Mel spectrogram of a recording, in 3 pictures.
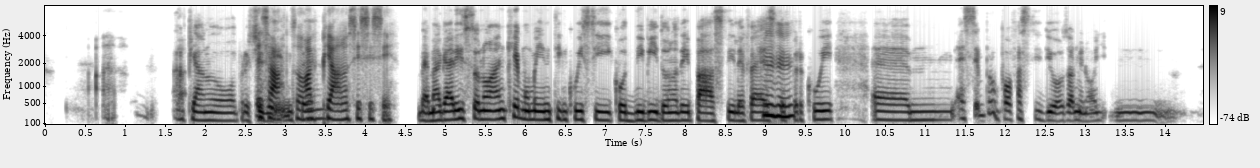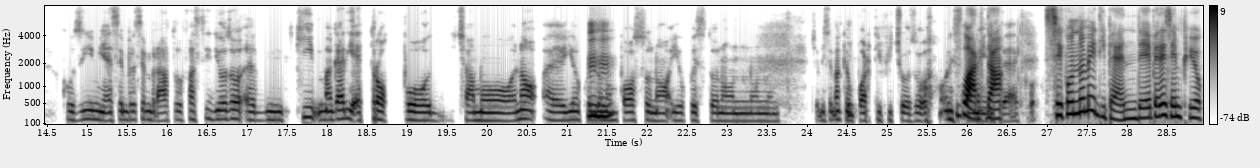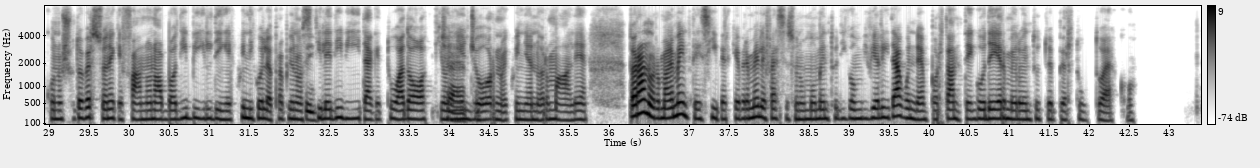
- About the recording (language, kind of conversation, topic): Italian, podcast, Come prepari piatti nutrienti e veloci per tutta la famiglia?
- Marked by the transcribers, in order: other noise; "cioè" said as "ceh"; "sembra" said as "semba"; unintelligible speech; laughing while speaking: "onestamente"; "proprio" said as "propio"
